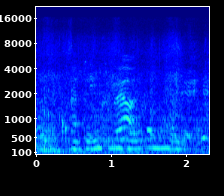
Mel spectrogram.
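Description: People talking, with a short, high, quavering call about a second in.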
